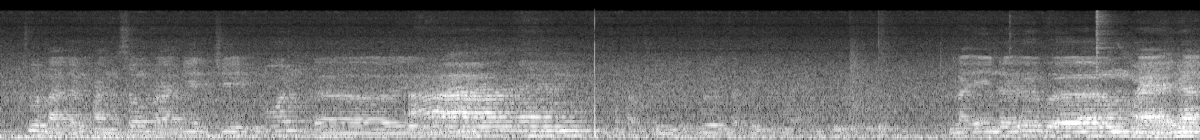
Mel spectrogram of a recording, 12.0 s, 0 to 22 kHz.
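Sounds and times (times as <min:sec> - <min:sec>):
man chanting a prayer: 0:00.2 - 0:08.8, 0:09.5 - 0:12.0.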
